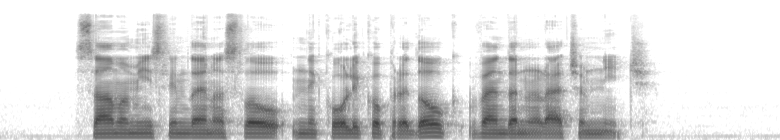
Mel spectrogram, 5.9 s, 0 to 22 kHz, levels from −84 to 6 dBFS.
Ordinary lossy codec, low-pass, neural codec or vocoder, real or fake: none; 14.4 kHz; none; real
